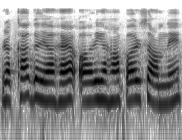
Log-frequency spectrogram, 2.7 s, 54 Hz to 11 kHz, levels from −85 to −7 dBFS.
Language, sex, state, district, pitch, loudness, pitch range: Hindi, female, Haryana, Rohtak, 245 Hz, -12 LUFS, 235-255 Hz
